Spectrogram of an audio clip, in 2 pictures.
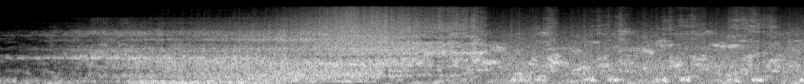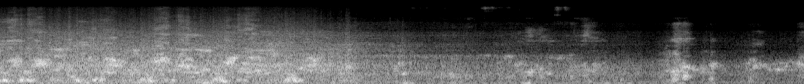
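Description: The Argo Wilis passenger train passes near Delanggu station, arriving from the north with a loud, sustained rushing rumble that builds and then fades, under crowd noise and people talking.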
